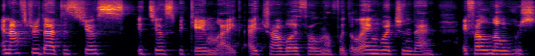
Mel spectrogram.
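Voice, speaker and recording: Speaking with a Spanish accent, a woman keeps a fairly quick pace, a fairly high pitch and a flat, monotone delivery. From Venezuela. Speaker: language YouTuber. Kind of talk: casual chat. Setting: livestream video call.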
